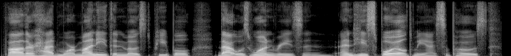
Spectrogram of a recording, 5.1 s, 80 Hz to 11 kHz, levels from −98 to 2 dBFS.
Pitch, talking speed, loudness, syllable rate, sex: 180 Hz, 200 wpm, -20 LUFS, 5.5 syllables/s, female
